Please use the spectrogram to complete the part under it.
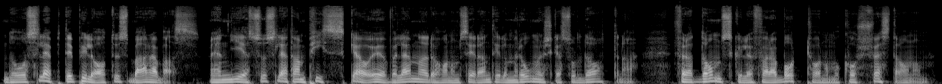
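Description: A man narrating a Bible story in a measured, solemn scripted reading. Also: lowish voice, vocal fry, dry recording, studio quality.

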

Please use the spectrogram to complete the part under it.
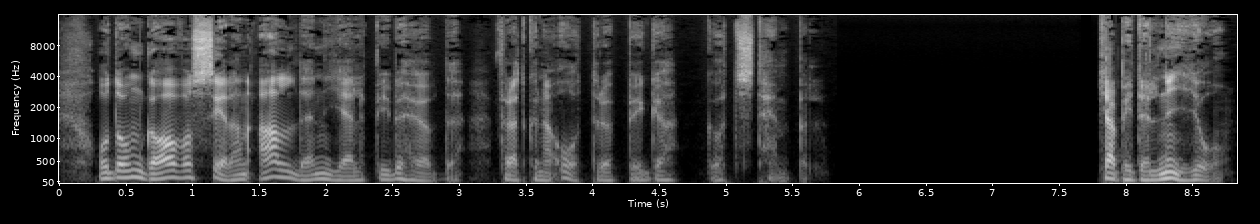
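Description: A low, gravelly male voice reads scripture aloud in a steady, measured way. The sound is close and dry, with no room around it. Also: no room sound. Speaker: scripture reader. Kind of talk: scripted Bible reading.

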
